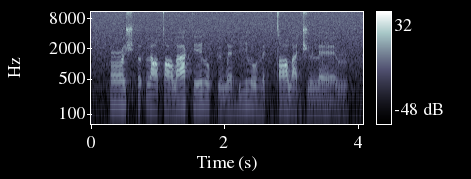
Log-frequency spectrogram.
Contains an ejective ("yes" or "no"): no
